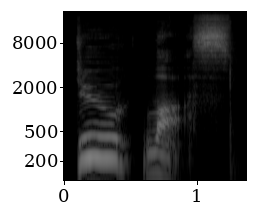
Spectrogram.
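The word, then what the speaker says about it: δοῦλος: So this is our first syllable delta with the dip thong omocron hoopsilon which makes the ooh sound do. Our second syllable is loss. Two consonants, one vowel. Do loss.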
